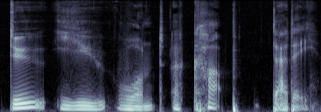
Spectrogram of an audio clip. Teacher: those words, do you, when they are together and said really quick, they merge into one sound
